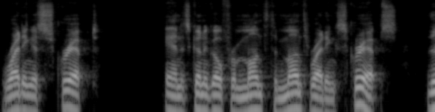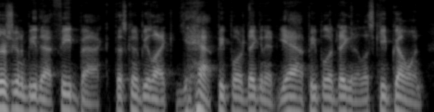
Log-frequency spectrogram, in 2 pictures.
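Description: A man talks as an interview guest in a somewhat low voice. He is enthusiastic and wordy, chatting casually at length. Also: steady tone, brisk.

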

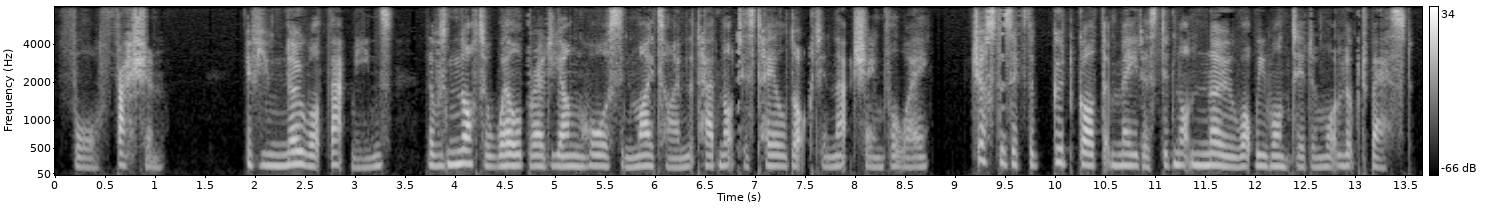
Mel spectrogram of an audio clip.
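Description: A woman voicing a bitter, indignant old male horse in an audiobook, speaking slowly in a low, grave way. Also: little pitch movement, dark tone, no room sound, lightly acted. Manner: slow, low, grave delivery. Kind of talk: audiobook character voice.

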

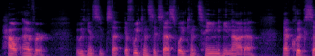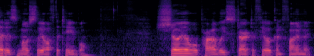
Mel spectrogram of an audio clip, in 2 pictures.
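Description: A man reading a manga aloud with casual commentary, sometimes tripping over words and going back over them. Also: lowish voice. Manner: stumbles and rereads lines, chuckles at the story. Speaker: manga read-along host. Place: small indoor room with figurines.

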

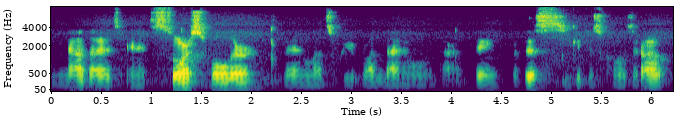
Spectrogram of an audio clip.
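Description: Deep-voiced young man walking through code. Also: normal speed, low-quality recording. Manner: talks through steps while typing, relaxed and informal. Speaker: coding tutorial instructor. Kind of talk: casual screen-recorded coding tutorial. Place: indoors at a desk, small room.

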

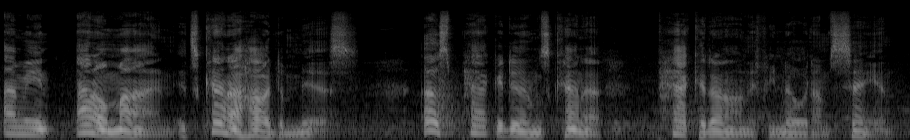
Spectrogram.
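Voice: mid-range voice, big pitch swings, moderate pace, fairly bright tone, slight background noise. An amateur actor voicing a flirty, motherly pink balloon elephant who serves at a soda bar, with a folksy, coaxing manner in an audio play. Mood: flirty, playful. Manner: folksy, coaxing, calls listener sweetie and dear. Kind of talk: amateur audio play, second-person roleplay monologue.

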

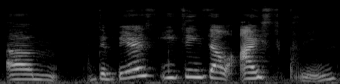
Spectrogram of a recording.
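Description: A woman's voice: high voice, big pitch swings, slow pace, rough recording. A female host reading a picture book aloud for children, adding playful comments in a childlike, exclamatory, simple sing-song manner.

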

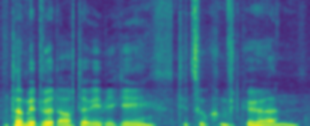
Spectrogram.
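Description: Man, 50s, measured acceptance speech at a lectern. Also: mid-range voice, steady tone, fairly bright tone. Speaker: company executive accepting an award. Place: wood-panelled hall, indoors.

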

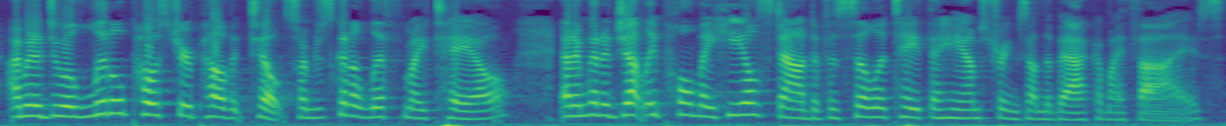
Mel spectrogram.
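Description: A woman in her forties, a movement therapist, calmly talking a viewer through breathing and core exercises in her home studio. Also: on the high side, brisk, few pauses. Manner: calm, instructive, guiding breath cues. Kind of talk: exercise demonstration.

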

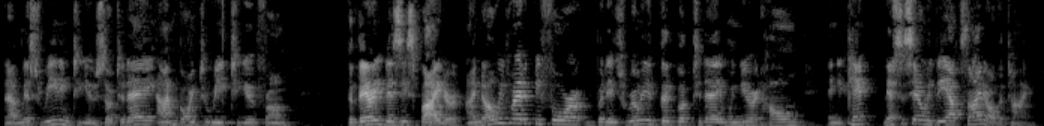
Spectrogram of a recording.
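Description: An older woman reading a picture book aloud to young children in an animated storytelling manner. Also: medium pitch, moderate pace. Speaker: volunteer story reader. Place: dining room at home, indoors. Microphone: camera across the table. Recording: roomy home camera sound.

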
